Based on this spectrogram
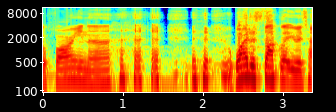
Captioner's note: nervous laughing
